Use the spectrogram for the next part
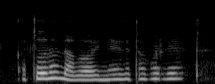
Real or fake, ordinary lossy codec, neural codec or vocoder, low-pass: fake; AAC, 48 kbps; codec, 44.1 kHz, 2.6 kbps, SNAC; 14.4 kHz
